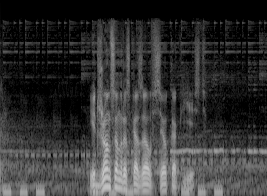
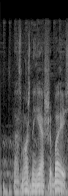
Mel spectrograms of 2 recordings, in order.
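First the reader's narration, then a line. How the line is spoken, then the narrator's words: Quiet. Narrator (Russian): тихо сказал доктор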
